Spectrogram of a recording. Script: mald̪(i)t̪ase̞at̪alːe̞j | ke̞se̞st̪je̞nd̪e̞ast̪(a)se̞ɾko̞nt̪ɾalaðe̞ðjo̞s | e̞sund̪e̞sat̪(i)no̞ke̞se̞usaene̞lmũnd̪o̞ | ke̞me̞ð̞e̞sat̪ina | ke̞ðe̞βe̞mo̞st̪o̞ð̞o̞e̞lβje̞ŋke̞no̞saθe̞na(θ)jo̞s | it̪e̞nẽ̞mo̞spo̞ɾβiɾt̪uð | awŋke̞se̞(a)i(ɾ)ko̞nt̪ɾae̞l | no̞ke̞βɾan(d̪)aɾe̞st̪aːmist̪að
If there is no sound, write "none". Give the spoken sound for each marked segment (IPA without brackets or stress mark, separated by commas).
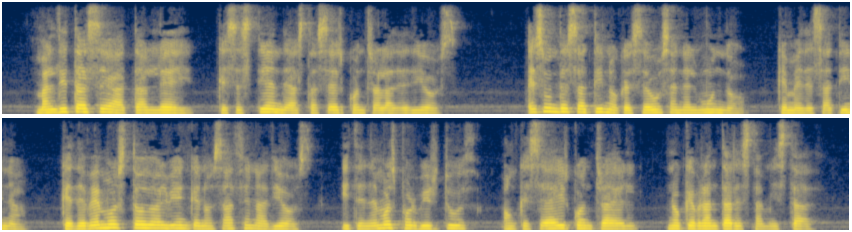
i, a, i, ð, a, ɾ, t̪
